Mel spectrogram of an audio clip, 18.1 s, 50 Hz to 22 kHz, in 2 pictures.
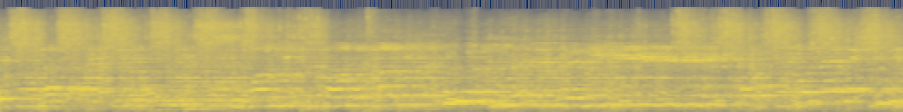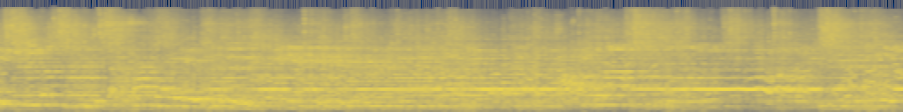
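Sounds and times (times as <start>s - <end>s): upbeat dance music: 0.0s - 18.0s
wooden clappers clattering: 6.7s - 13.6s.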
